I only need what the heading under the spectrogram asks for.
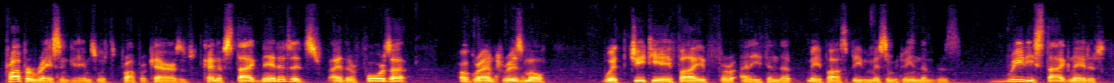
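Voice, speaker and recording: A man on a podcast panel, giving measured, opinionated takes. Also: mid-range voice, fairly even intonation, no echo, highs cut off. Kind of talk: casual chat about games.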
